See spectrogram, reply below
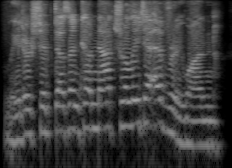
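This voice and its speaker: A woman's voice: mid-range voice, animated, normal speed, natural voice. An actress playing a cool, sardonic female scientist supervillain in a video game, with precise diction and a clinical, condescending manner. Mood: smug, deadpan. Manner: clinical, condescending, dryly witty. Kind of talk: video game combat barks.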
